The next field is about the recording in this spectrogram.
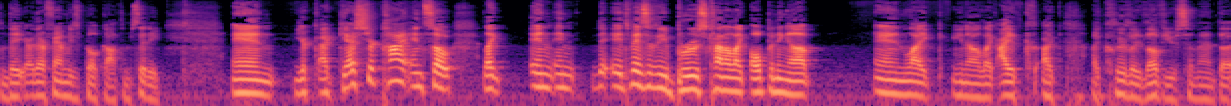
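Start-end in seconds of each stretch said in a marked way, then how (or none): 9.8-12.3 flat put-on voice, much lower, quieter. Describing a scene where Bruce Wayne opens up to Samantha, in flat monotone. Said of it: "in the most monotone".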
